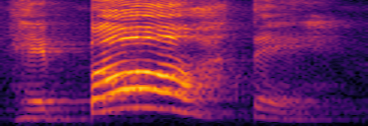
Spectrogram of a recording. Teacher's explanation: o por é mais forte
